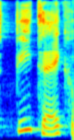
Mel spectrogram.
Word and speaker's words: Fetaque: In regards to the pronunciation of his name, from the January 1938 issue of the Linking Ring magazine, it says Fetaque, who insists that his name be correctly pronounced, like B Take, is a strong believer in showmanship in preference to a stage full of apparatus, and how well he proves his point.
